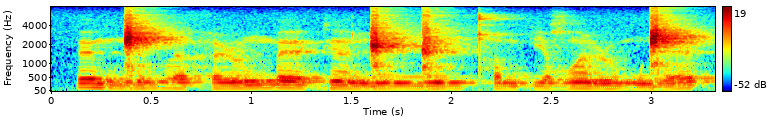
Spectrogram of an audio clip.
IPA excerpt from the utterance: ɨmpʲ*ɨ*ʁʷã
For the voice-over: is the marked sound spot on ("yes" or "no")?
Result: no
